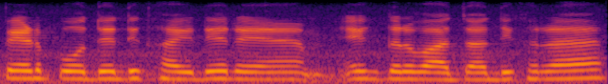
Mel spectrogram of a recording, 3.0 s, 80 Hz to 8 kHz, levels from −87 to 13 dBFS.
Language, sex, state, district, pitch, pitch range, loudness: Hindi, female, Haryana, Charkhi Dadri, 215 Hz, 205-220 Hz, -16 LUFS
